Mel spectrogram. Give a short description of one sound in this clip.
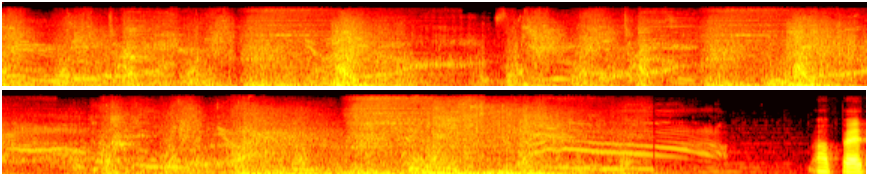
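Game combat sounds clash and whoosh loudly.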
